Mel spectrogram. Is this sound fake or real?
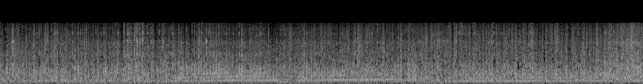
real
